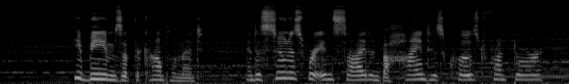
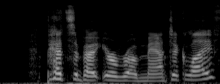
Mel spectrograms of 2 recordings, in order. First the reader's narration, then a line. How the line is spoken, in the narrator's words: said Dewey with a laugh that was almost kind of mean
